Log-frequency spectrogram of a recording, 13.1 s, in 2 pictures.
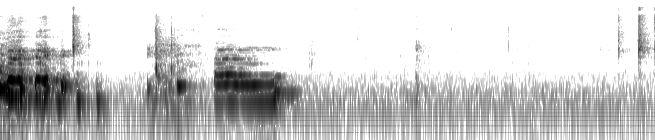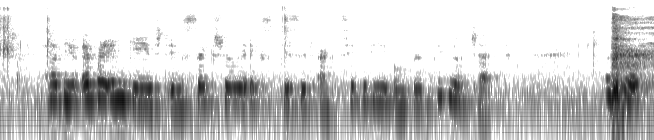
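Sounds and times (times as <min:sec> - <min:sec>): steady low hum: 0:00.0 - 0:13.0
woman's voice: 0:02.1 - 0:03.0, 0:07.0 - 0:11.6
chewing and wet clicks: 0:03.1 - 0:07.1.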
